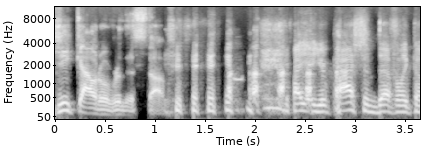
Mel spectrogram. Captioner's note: laughter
